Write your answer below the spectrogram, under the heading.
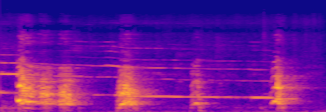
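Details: Basset hounds on a weekend give a drawn-out, slowly falling howl, broken by gruff, throaty bursts roughly every second.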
